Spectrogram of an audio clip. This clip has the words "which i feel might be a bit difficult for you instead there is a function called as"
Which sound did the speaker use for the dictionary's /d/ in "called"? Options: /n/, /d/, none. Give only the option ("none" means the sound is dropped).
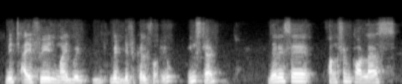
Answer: none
